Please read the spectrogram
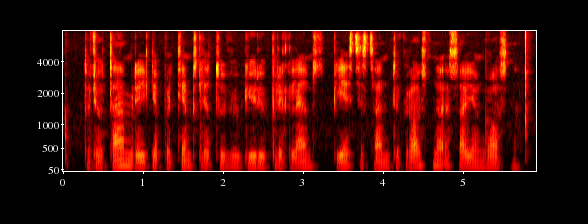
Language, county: Lithuanian, Kaunas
